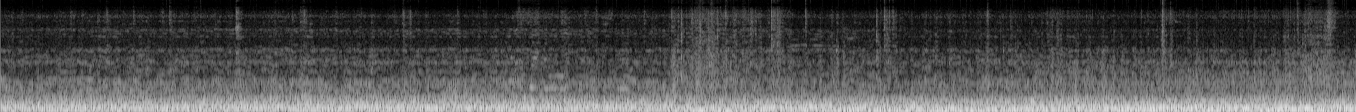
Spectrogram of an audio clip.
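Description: Jet airliner cabin noise on landing: a steady low rumble of engines, airflow and wheels on the runway, growing somewhat louder from about seven seconds in.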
